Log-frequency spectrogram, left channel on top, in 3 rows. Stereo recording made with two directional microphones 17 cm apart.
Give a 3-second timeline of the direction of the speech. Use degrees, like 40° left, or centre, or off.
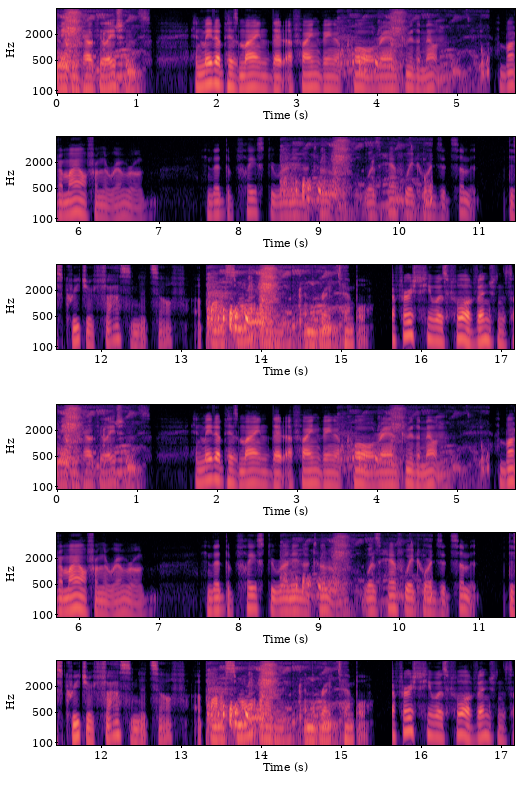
30° left, 20° right, 40° right, 40° right, 20° right, 10° left.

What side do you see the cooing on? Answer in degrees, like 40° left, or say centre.
10° left.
